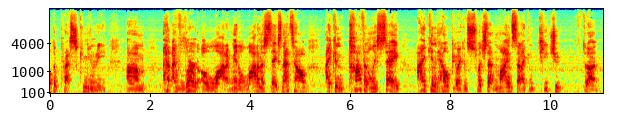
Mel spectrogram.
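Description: A man's voice: mid-range voice, bright, forceful tone, slight background noise, rough recording. A middle-aged man, a chef and restaurant owner, giving casual business advice to camera with enthusiasm and lots of repeated words.

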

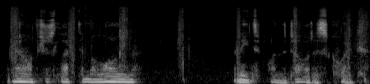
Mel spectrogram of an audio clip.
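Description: A man's voice: mid-range voice, brisk, background noise, lightly acted. A man performing earnest, alarmed adventurers in a fan-made audio drama, with dramatic, emotive delivery. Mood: worried, frustrated. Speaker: voice actor performing all parts.

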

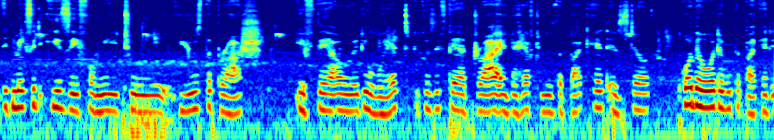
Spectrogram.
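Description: South african woman doing chatty voiceover on her cleaning vlog, low mellow voice, laid back. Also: slight background noise, rough recording. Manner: relaxed and chatty, often repeating "like I said". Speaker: home cleaning vlogger. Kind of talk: casual voice-over narration.

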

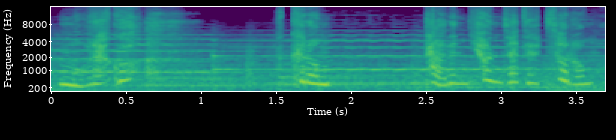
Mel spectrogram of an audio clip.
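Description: Very high, urgent young elf. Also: female voice, a little slow, music in the background. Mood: shocked, suspicious. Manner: urgent, emotional. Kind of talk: scripted game cutscene acting.

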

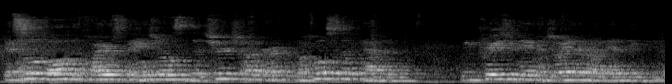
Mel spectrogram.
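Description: Woman pastor, formal liturgical reading, mellow, far-off mic in a big echoey church. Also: medium pitch, fairly quick, a little hiss or hum. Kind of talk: liturgy at a communion service. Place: church sanctuary with brick wall, indoors. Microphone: far camera at the back of the chancel.

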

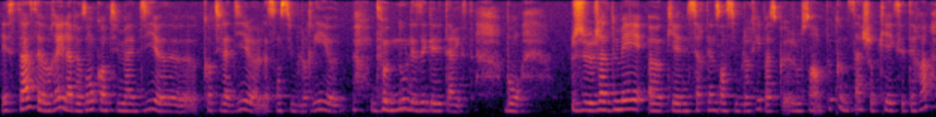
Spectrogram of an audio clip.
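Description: A woman's voice: medium pitch, fairly even intonation, moderate pace. Tired hesitant young woman. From Rwanda. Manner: hesitant, many fillers and restarts, soft laughs. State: tired, late at night. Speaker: vlogger. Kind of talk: casual reflective monologue to camera. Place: small room indoors. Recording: roomy echo, faint hiss.

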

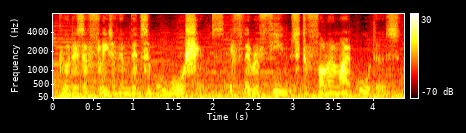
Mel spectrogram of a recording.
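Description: Gravelly, very deep menacing Sith warlord. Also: male voice, over loud music. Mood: sardonic, commanding. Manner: imperious, deliberate, threatening. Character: menacing Sith warrior commander, brutish alien man, arrogant and cold. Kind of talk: video game cutscene acting.

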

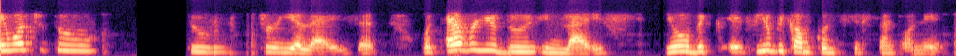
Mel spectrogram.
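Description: A woman's voice: fairly high pitch, husky, no room sound. A woman in her thirties, a business coach, giving a rousing, repetitive motivational speech on a video call. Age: 30s. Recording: tinny call audio.

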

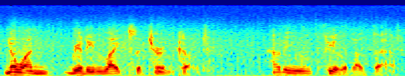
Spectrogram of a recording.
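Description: A man's voice: lowish voice, lively intonation, normal speed. A man asking probing, formal questions as interviewer in a studio, recorded on old film. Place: television studio. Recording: 1960s film with faint hiss.

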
